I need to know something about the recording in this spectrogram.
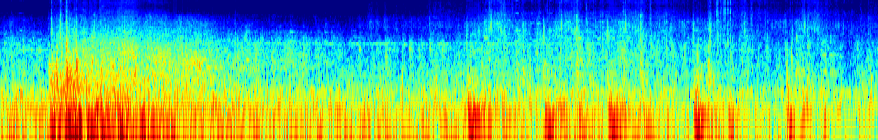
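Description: Footsteps thud on creaking wooden boards.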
